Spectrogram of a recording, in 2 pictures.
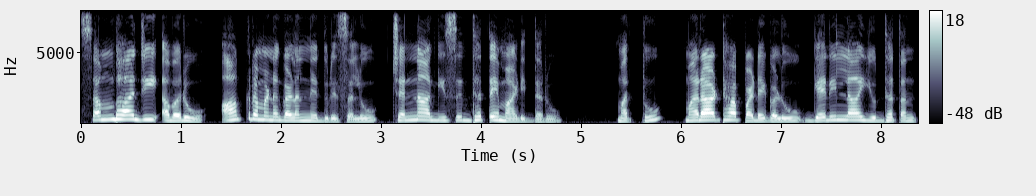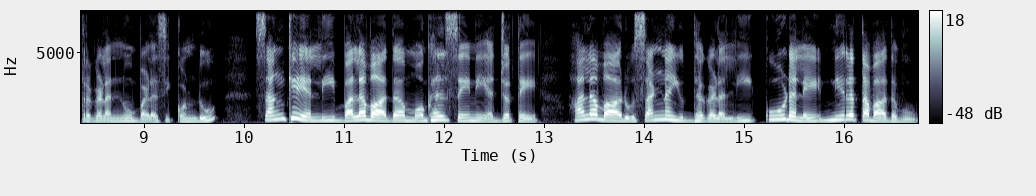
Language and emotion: Kannada, neutral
